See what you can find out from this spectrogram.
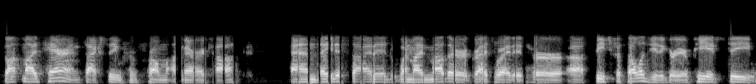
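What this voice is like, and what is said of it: Australian accent, sometimes shifting. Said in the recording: “my original culture being Australian ... my accent fluctuates”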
